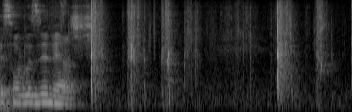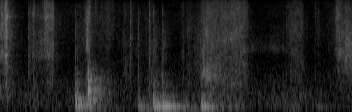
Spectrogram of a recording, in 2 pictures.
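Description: Playing cards are shuffled and riffled by hand.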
